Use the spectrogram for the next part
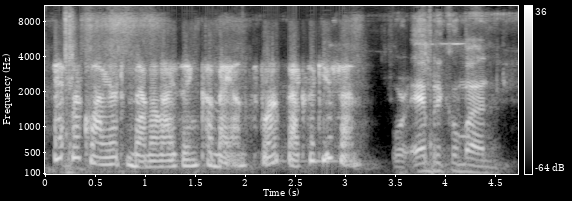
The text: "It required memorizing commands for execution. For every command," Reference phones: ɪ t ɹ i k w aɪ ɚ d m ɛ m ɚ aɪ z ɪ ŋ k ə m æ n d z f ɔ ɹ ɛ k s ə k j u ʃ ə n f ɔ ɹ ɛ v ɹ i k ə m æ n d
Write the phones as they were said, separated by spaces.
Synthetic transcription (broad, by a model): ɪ t ɹ i k w aɪ ɚ d m ɛ m ɚ aɪ z ɪ ŋ k ə m æ n d z f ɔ ɹ ɛ k s ə k j u ʃ ə n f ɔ ɹ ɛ b ɹ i k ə m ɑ n d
